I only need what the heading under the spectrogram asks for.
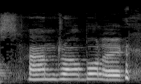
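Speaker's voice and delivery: high-pitched put-on voice with laughing.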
